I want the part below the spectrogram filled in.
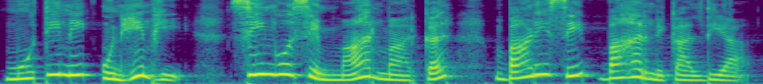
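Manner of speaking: usual speaking voice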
